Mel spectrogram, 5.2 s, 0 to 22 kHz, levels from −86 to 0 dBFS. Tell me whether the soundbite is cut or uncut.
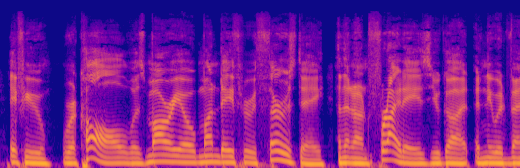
cut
